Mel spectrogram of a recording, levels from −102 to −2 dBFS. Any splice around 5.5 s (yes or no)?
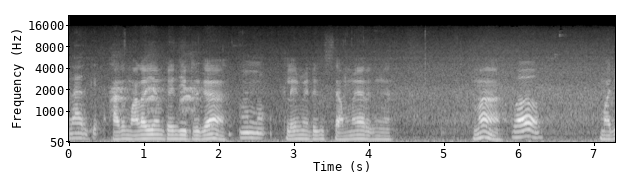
no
